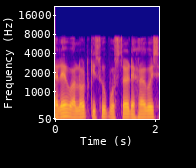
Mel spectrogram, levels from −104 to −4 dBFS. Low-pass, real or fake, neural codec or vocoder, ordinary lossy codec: 7.2 kHz; real; none; none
